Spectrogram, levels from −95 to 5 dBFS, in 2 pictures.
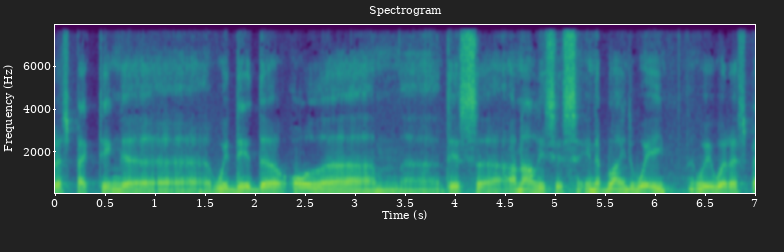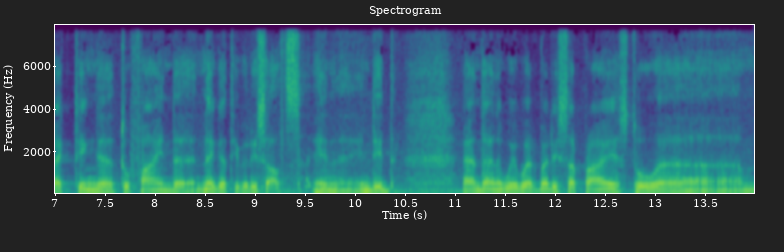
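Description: Gain pumping runs through the whole clip, with a level swing of around 15 dB. The likely cause is input gain set far too high, with a fast limiter clamping down. A noise gate would cut the gaps to silence, which is a different fault. The call path's band limit, with nothing above 8 kHz, is not part of the fault.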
